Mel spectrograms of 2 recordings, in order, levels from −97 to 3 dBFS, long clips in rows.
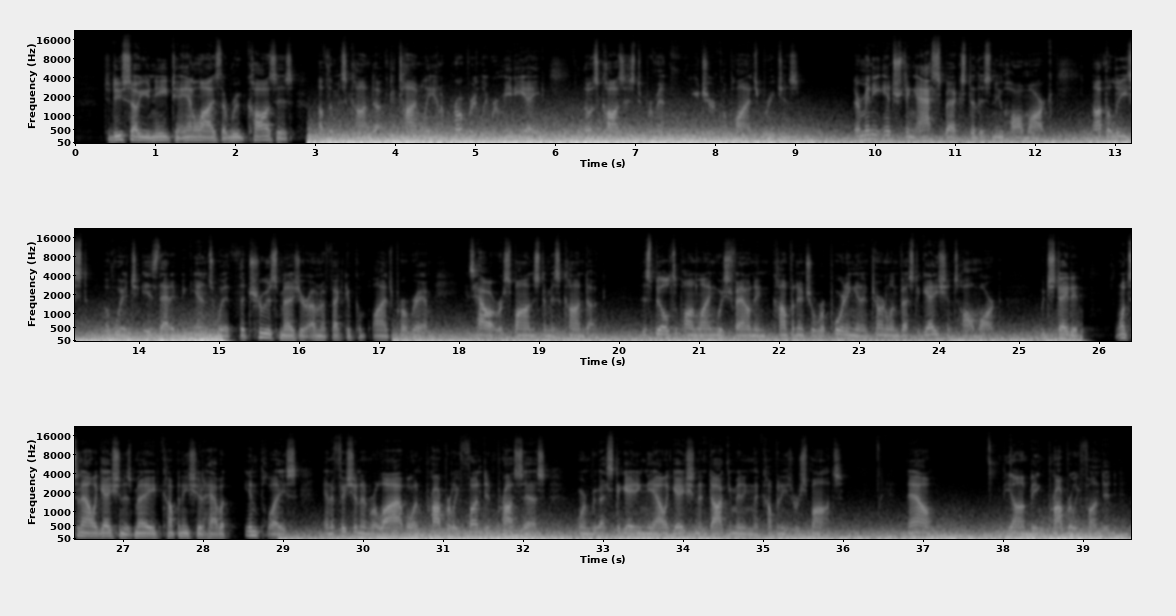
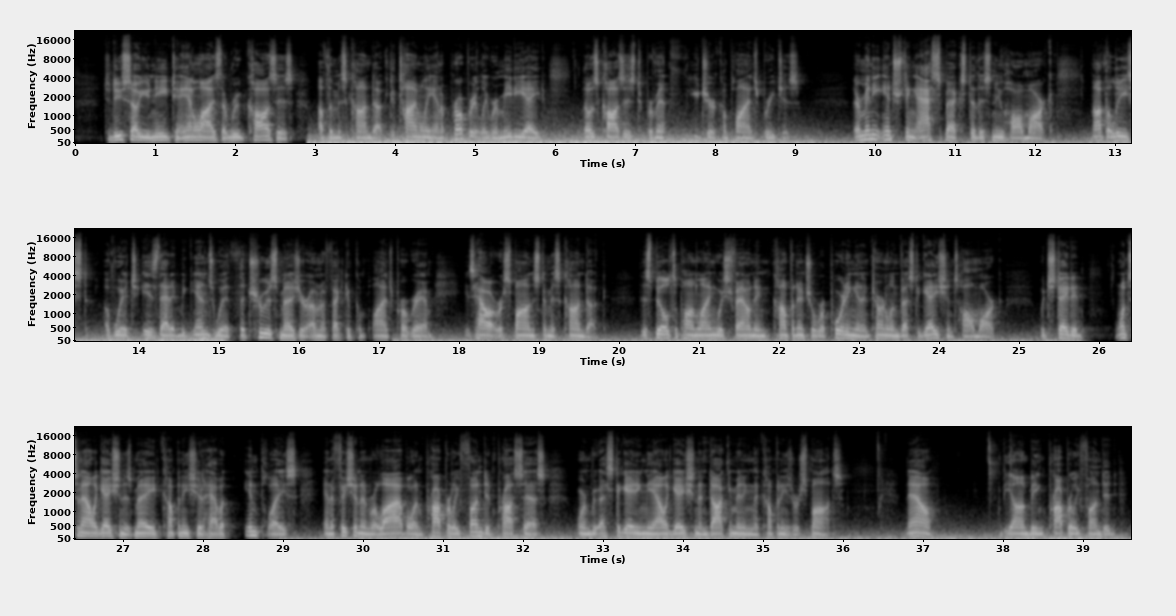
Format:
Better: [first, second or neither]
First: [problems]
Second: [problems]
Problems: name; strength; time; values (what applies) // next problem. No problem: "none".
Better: second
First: low rumble; loud; from 3 to 15 s, from 17 to 26 s and from 29 s on; as loud as the speech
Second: low rumble; faint; from 3 to 15 s, from 17 to 26 s and from 29 s on; 20 dB below the speech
